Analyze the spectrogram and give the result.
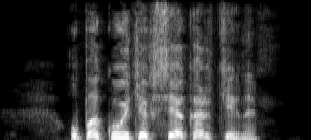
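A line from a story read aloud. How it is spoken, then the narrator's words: Interrupting shout. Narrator (Russian): крикнул он, перебивая художника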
